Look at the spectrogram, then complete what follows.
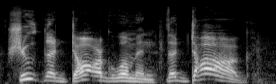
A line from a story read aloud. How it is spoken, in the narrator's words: Garthur shouted at her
